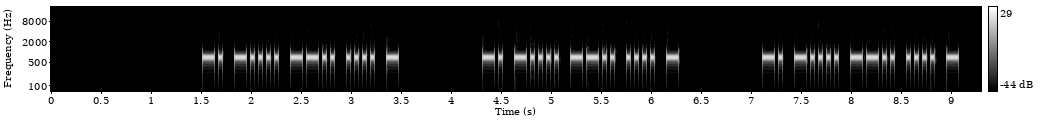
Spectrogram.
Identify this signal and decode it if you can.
Morse code, heard as a keyed tone, about 30 wpm, 700 Hz. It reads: N6ZHT N6ZHT N6ZHT
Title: USA Call Signs - 5 Characters - Repeated 3x - 30wpm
